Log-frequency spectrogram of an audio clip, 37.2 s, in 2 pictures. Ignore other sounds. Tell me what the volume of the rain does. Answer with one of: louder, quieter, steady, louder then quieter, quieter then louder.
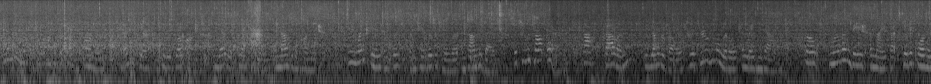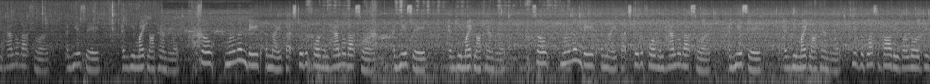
quieter then louder.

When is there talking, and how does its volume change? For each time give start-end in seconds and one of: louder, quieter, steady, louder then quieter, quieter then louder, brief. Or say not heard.
0.0-37.1 louder.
